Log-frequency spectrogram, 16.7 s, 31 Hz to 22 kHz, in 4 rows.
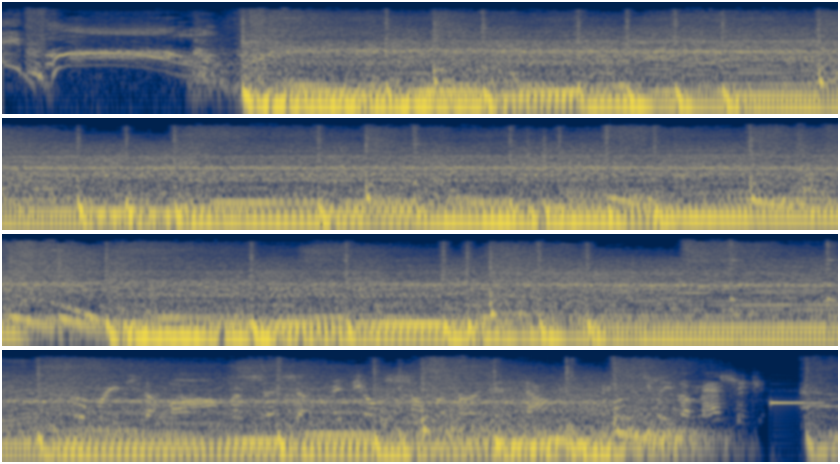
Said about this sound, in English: we're now in a breakdown. It's 16 bars, brutally heavy breakdown with a monstrous underlying low guttural scream throughout. Very riffy stereo guitars, bass, and drums.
